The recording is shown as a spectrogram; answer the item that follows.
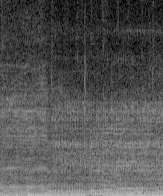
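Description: A chainsaw bites into the trunk of a hard chinkapin oak while the tree is being felled. The engine roars loud and close, steady and continuous, with its pitch dipping as it labours in the dense wood.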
